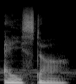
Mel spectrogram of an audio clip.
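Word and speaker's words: Sagittarius A*: At the heart of it all is a monster, a super massive black hole called Sagittarius A, pronounced a star.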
